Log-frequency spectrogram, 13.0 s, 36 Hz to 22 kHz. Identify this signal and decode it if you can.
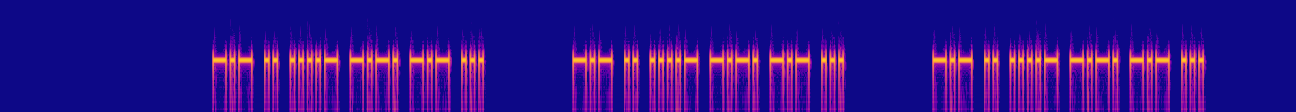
Morse code, heard as a keyed tone, about 28 wpm, 700 Hz. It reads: KI4CKS KI4CKS KI4CKS
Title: USA Call Signs - 6 Characters - Repeated 3x - 28wpm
